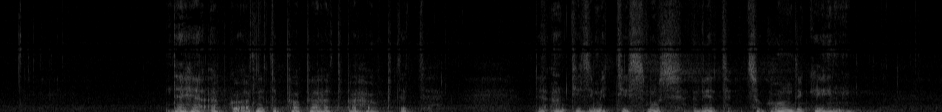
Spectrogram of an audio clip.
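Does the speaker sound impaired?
No.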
